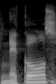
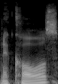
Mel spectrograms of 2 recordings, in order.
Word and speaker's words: Nichols: It's pronounced Nichols, not Nicoles. Mr.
